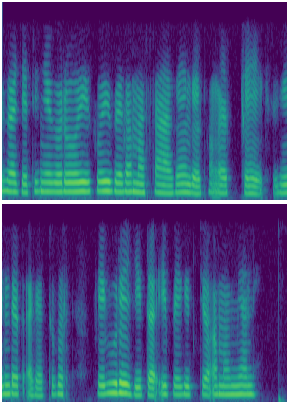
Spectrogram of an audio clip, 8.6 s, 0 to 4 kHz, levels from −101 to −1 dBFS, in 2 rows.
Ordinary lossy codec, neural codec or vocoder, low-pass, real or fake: none; none; 3.6 kHz; real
